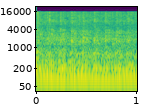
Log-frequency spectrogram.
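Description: An old Mopar 318 V8 in a truck idles steadily with a low, continuous rumble close by, running alone without talk.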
